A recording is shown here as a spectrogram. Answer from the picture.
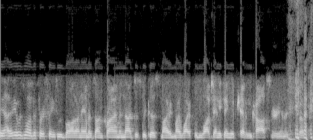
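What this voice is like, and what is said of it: Usual voice. Nothing is said of it.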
